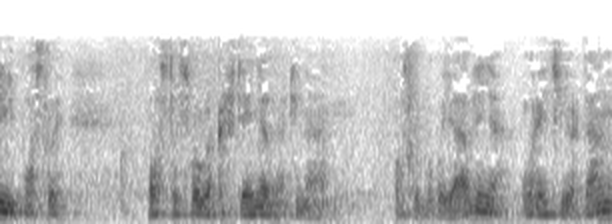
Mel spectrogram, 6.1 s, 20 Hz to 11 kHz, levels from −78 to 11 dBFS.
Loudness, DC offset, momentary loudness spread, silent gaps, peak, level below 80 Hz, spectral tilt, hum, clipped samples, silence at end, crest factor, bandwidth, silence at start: -22 LUFS; under 0.1%; 18 LU; none; -4 dBFS; -58 dBFS; -7 dB/octave; none; under 0.1%; 0 s; 18 dB; 6.4 kHz; 0 s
